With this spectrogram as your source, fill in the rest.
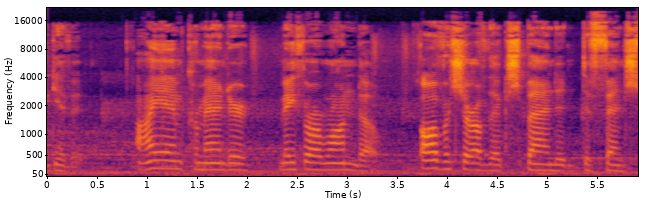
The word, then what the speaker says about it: Thrawn: Thrawn. It's pronounced Thrawn. Yes, Thrawn. Thrawn. Anakin clenched his teeth. He could hear a slight difference between his pronunciation and the alien's, but he couldn't figure out how to correct his vision.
